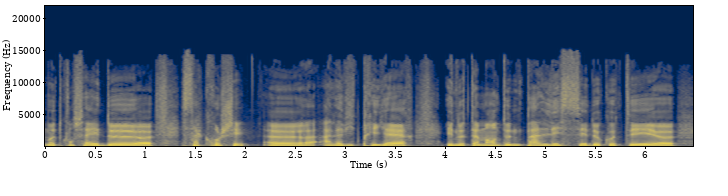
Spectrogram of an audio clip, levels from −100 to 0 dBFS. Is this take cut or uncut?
uncut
